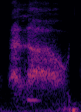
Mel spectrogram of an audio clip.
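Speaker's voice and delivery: voiceless breathy ASMR hello; plain ASMR whisper. Shown as a demonstration. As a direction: whisper it softly, like a basic ASMR intro. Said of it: "just, like, normal, like".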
